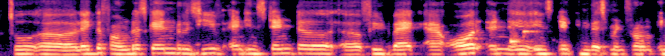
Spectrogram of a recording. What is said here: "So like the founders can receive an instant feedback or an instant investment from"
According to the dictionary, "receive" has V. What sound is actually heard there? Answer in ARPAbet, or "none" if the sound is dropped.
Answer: V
